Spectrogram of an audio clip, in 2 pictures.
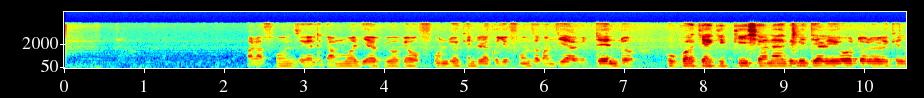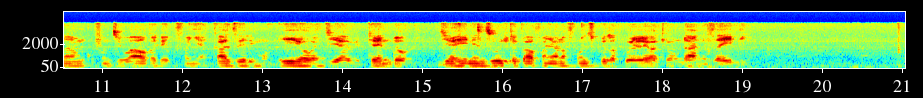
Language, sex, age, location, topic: Swahili, male, 25-35, Dar es Salaam, education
